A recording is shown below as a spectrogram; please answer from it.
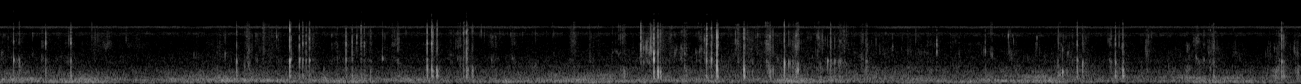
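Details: Close-up of wild raccoons eating: dense wet chewing and biting, with many sharp crackling clicks clustered around six to eight seconds, over a faint steady hum.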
